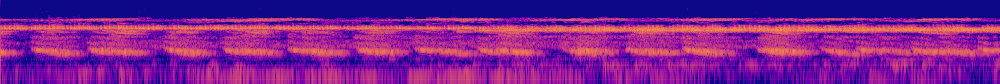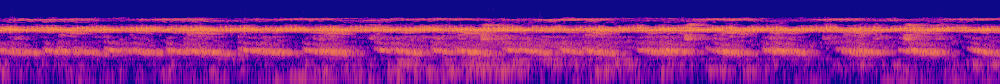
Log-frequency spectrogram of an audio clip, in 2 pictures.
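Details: Lakeside frogs at night call in a dense chorus of clipped, descending notes repeating quickly, while a continuous shrill insect drone runs underneath and soft low rustling comes and goes.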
